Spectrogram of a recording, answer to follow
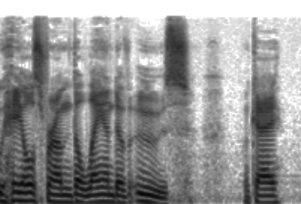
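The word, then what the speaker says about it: Uz: the Hebrew who hails from the land of ooze okay it's a weird word and for some reason those two letters are strange for us to say but it's a place called oo he was blameless and upright he feared God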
